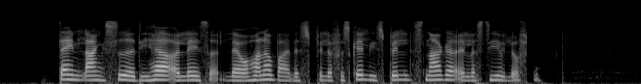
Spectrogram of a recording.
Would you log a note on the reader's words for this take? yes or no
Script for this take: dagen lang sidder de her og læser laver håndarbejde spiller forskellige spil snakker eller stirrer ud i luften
yes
